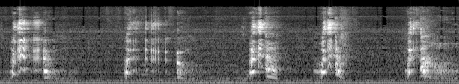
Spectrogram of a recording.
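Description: A dog gives short, hoarse, grunting barks that sound oddly like a pig, repeated about every second.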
